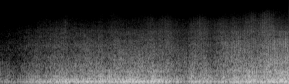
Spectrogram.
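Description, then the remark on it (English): A steady, droning engine roar with a low harmonic hum from a small propeller plane flying between Juneau and Haines in strong gusty winds, loud and continuous with some wind-like rushing noise. “Harris Air is flying between Juneau and Haines, despite the gusts.”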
